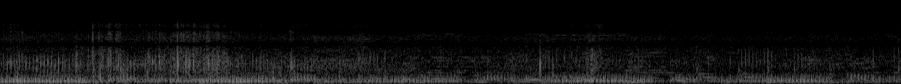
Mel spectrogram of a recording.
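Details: House cat purring as it pads a pillow, a continuous low buzzing rumble rising and falling in breath-length cycles, with faint rustles from its paws on the cushion.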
